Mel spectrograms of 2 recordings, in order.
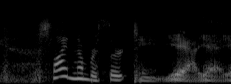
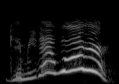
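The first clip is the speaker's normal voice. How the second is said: eager demand; 14 semitones higher, 13 dB louder than usual. Acted. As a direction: give me that water, loud and high with water stretched. Woman demands the water.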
